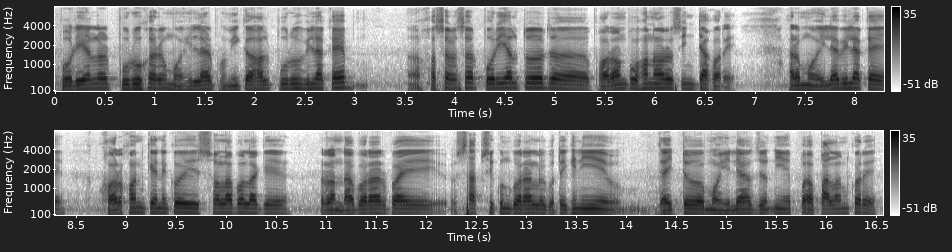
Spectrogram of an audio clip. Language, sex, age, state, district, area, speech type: Assamese, male, 60+, Assam, Nalbari, rural, spontaneous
